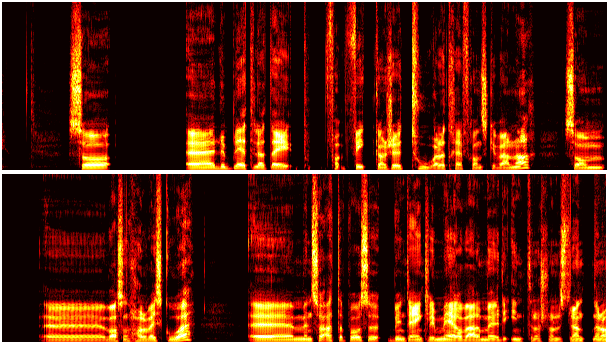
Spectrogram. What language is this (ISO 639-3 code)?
nor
